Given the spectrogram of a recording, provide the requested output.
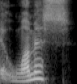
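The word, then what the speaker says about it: Lummis: uh cynthia lummus uh is it is how you say lumus supposedly yeah like hummus but with an l plum do you support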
